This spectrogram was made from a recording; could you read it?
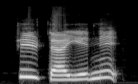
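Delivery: put-on Cockney accent. Saying a stock phrase to the group: Cockney accent. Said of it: "That's Cockney, what you just did".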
